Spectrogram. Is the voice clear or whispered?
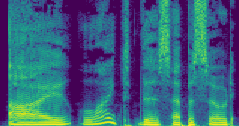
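clear. The voice is full, clear and deliberate. "Do I need to speak more clearly?"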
